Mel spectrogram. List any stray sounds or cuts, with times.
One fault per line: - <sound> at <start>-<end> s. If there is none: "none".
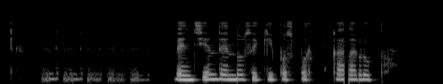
- laugh at 0.4-1.5 s
- dropout at 3.4-3.5 s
